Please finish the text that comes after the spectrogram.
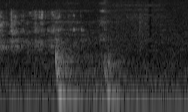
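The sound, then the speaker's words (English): A drink is mixed by pouring liquid back and forth between two glasses, two short, soft splashes about half a second apart, fairly quiet, with no talking. “So you could take a spoon, a bar spoon, a regular spoon, or if you want, take another glass pour it in a little bit, pour it back in the other way.”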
